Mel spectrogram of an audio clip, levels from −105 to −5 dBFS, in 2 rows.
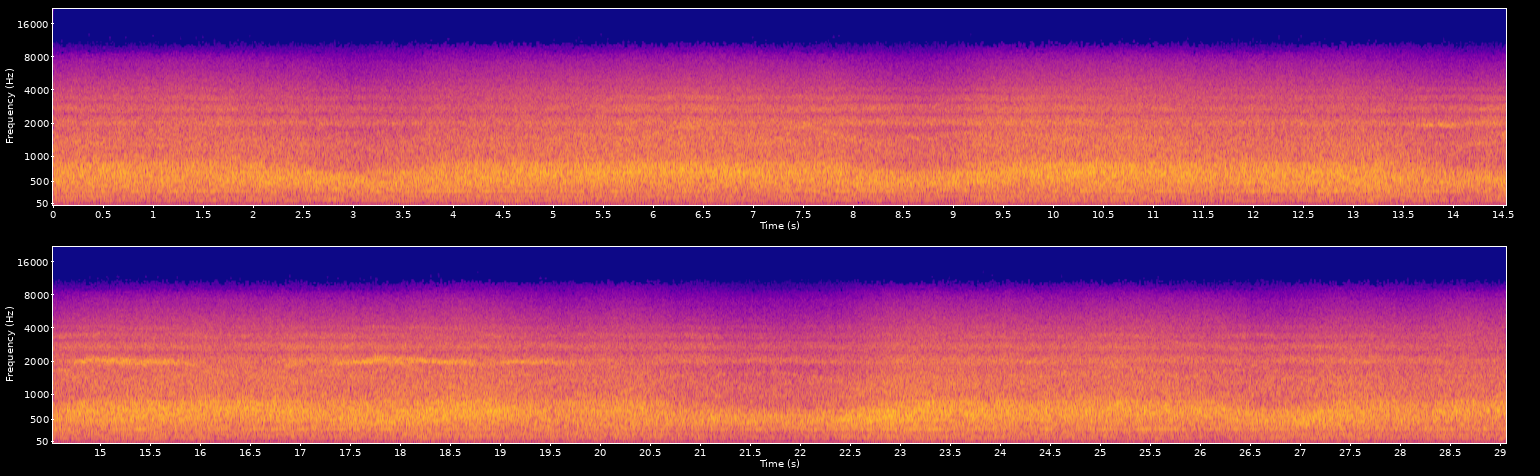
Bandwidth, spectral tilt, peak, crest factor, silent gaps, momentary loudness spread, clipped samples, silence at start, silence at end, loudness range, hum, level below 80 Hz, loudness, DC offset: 9.8 kHz; -5 dB/octave; -8 dBFS; 14 dB; none; 5 LU; under 0.1%; 0 s; 0 s; 3 LU; none; -54 dBFS; -22 LUFS; 0.2%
